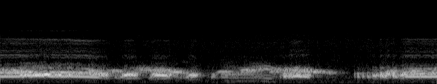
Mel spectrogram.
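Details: Barbary dove (puter pelung), a kept cage bird, in lively gacor voice meant to set other doves calling; deep rolling coos with a long first phrase, then broken, wavering segments and a brief pause before another drawn-out coo.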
